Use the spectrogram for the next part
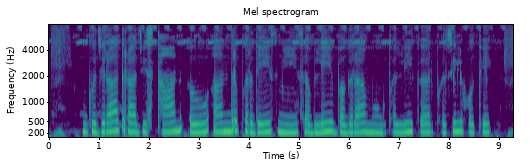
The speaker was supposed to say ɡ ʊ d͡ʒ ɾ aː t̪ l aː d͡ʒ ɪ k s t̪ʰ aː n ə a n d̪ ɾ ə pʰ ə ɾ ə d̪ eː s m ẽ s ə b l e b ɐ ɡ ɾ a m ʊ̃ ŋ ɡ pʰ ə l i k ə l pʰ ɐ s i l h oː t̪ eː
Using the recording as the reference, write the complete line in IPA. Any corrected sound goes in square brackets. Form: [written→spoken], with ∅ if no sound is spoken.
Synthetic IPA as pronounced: ɡ ʊ d͡ʒ ɾ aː t̪ [l→ɾ] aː d͡ʒ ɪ [k→∅] s t̪ʰ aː n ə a n d̪ ɾ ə [pʰ→p] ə ɾ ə d̪ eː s m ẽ s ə b l e b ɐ ɡ ɾ a m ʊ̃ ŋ ɡ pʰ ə l i k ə [l→ɾ] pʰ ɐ s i l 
